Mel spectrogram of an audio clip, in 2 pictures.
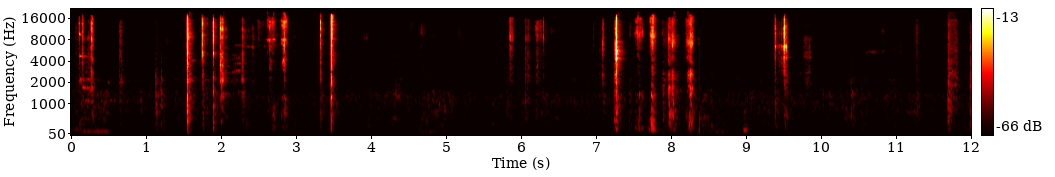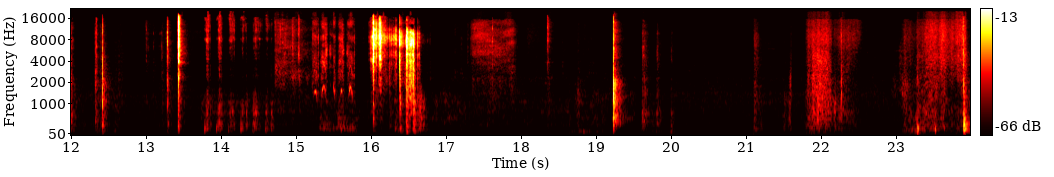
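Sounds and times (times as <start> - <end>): small tools clicking and tapping: 1.6 - 2.8.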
